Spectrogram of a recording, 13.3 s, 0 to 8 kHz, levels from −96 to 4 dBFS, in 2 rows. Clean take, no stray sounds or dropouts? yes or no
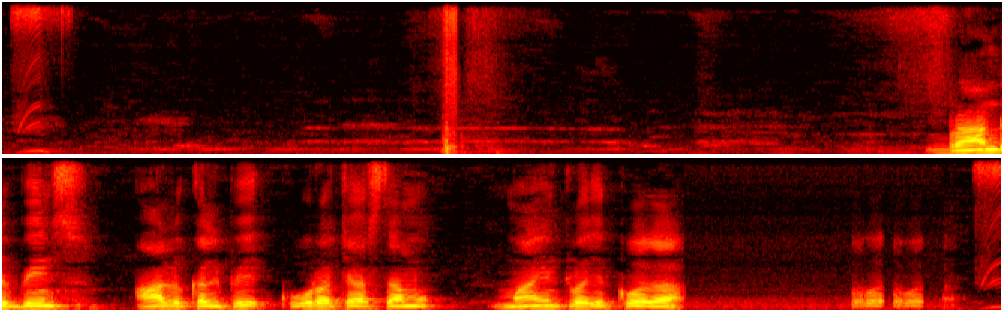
no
